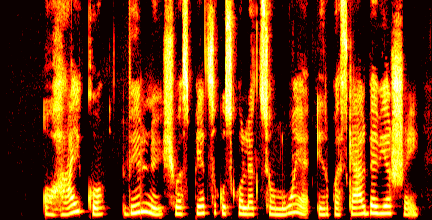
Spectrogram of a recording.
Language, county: Lithuanian, Vilnius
